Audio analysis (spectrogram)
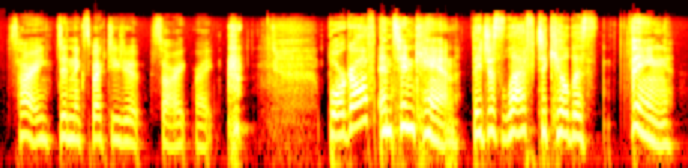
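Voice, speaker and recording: An earnest young woman runner in a cyberpunk audio drama. Her voice is fairly high and dry, insistent and protective in every plea. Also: expressive, moderate pace, no echo. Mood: urgent, determined. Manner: pleading, insistent.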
